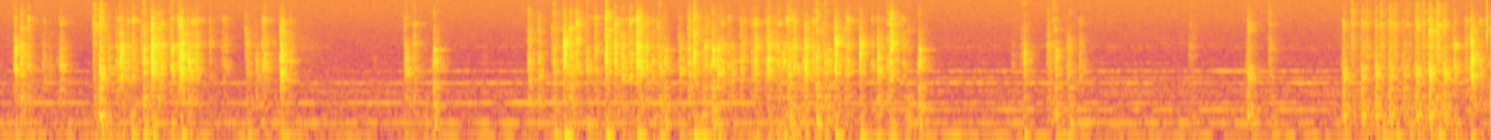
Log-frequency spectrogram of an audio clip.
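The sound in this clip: Typing a new poll on a computer keyboard: faint, rapid, irregular bursts of key clicks broken by short pauses, heard alone for the whole stretch.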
